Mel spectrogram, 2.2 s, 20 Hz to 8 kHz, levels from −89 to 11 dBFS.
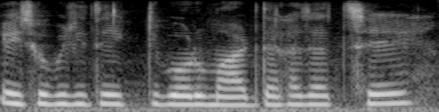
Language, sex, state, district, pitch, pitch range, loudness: Bengali, female, West Bengal, Cooch Behar, 240 Hz, 230-250 Hz, -13 LUFS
